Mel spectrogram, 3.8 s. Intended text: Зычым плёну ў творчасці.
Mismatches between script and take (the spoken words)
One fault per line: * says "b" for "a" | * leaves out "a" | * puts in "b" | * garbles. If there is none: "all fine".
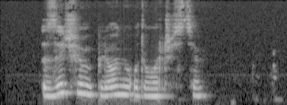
all fine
